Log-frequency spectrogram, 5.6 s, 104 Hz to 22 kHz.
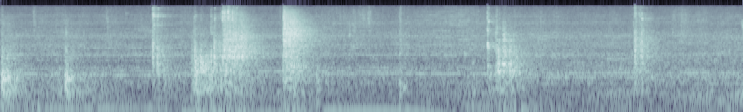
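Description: A series of sharp wooden knocks and cracks from a wooden aircraft aileron being worked apart at its heat-softened T88 epoxy joints. The loudest two come close together about a second and a half to two seconds in.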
